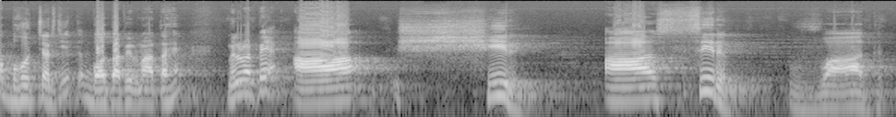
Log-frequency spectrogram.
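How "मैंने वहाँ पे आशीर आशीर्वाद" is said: आशीर्वाद drawn out slowly, syllable by syllable; slow pronunciation demo. Shown as a demonstration. Teacher sounds out the exam word slowly. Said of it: "आपका शब्द आपका ऐसा है आशीर्वाद".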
